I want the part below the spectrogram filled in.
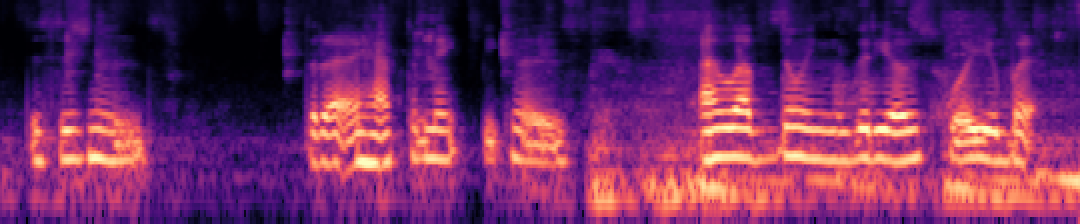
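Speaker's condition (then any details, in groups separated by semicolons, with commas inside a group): Cerebral palsy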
